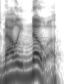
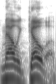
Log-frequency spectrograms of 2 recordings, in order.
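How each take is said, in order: First: The name is said with a nasal sound. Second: The name is said with a hard g sound. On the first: This is how the name is actually said. The speaker calls it right. "but it's Maui Noah" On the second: This is how the spelling suggests it is said. The speaker calls it wrong. "It looks like Maui Goa"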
